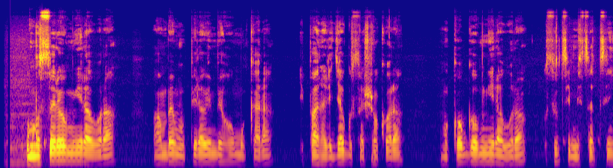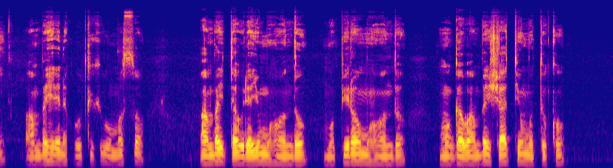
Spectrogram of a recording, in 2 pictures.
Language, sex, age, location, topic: Kinyarwanda, male, 18-24, Kigali, finance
